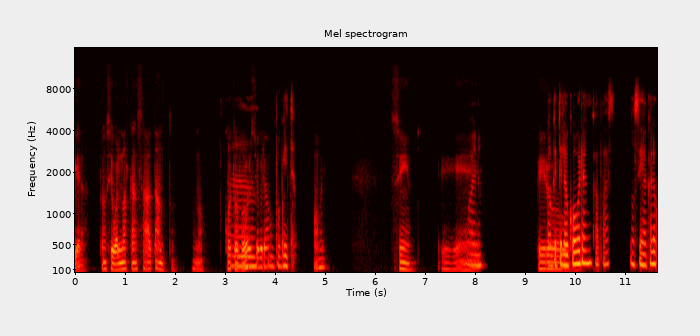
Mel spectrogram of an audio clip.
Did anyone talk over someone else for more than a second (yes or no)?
yes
